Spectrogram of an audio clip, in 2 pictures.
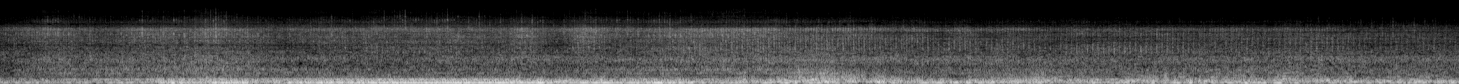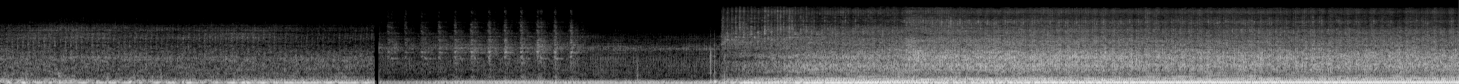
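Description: Single-engine light aircraft's piston engine running at low power as the plane taxis, a steady low drone. It drops away about 18 seconds in, and some three seconds later a nearer plane's engine idles, louder.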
